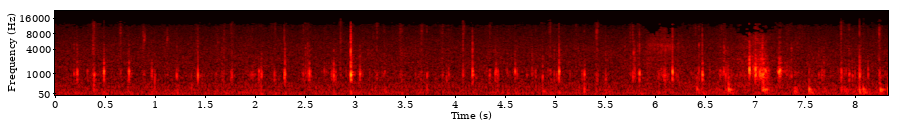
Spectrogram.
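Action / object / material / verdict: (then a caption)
tap / plastic TV remote with rubber buttons / plastic / none. Fingertips with long painted nails press and tap the white rubber number buttons on a small, hollow black plastic TV remote control. About two dozen quiet, dry, short clicks and taps come in an uneven rhythm, each with a mid-toned knock and almost no ring, with a slightly busier cluster near the end.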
